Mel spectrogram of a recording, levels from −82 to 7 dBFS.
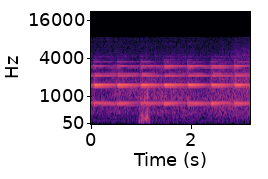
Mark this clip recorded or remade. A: recorded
